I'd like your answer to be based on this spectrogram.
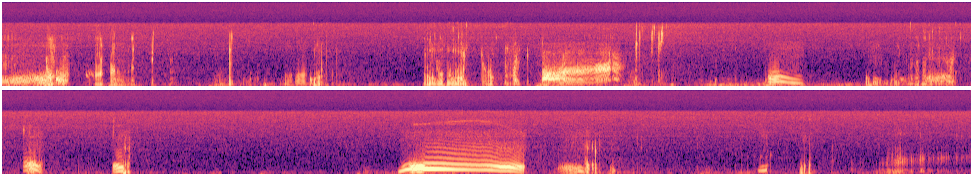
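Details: Loud stomach growling from hunger: gurgling, squeaky and rumbling bowel sounds in irregular bursts, with a long tonal growl near the end; ordinary borborygmi.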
